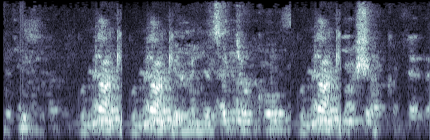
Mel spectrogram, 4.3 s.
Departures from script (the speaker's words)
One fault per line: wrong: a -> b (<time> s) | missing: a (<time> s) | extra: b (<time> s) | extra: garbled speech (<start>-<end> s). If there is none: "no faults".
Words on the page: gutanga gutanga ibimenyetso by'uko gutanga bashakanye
no faults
